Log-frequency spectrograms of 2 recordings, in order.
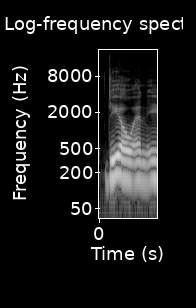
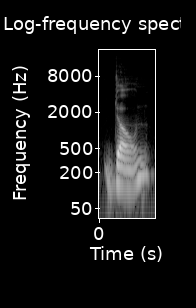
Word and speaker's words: done: pronounced none not known d-o-n-e is pronounced done not doan like he was done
